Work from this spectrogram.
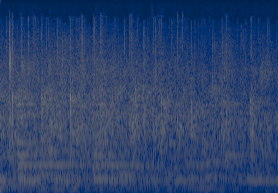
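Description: A church congregation applauding during a French-language sermon, a steady dense wash of clapping holding at even volume throughout, with no speech over it.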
